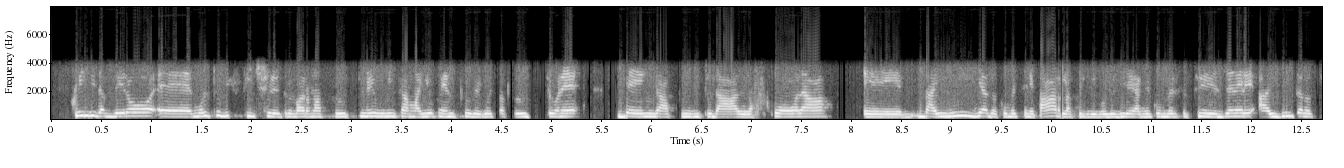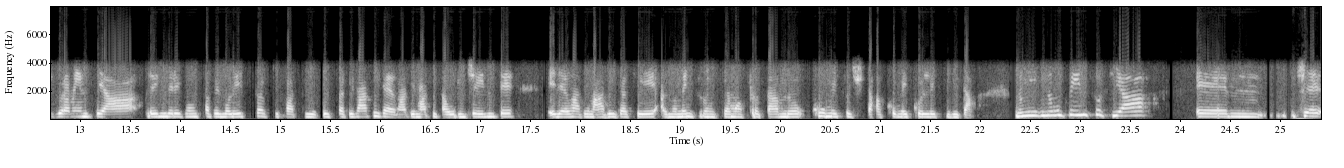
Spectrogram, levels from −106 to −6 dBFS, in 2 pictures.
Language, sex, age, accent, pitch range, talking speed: Italian, female, 20-39, native, 200-230 Hz, 170 wpm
